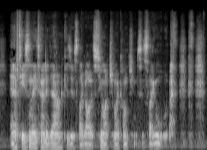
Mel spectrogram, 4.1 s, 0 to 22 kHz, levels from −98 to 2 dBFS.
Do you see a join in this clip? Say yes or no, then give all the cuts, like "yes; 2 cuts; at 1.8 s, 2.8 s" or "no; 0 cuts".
no; 0 cuts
